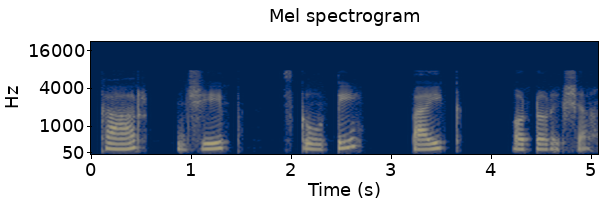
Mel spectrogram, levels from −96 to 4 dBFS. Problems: low volume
